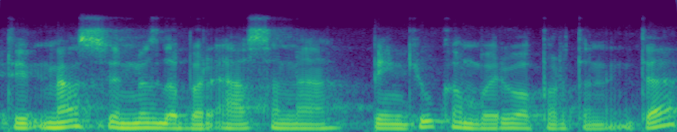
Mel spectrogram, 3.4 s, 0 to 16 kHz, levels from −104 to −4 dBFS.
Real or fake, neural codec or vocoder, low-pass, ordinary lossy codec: fake; codec, 16 kHz, 8 kbps, FunCodec, trained on LibriTTS, 25 frames a second; 7.2 kHz; Opus, 24 kbps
